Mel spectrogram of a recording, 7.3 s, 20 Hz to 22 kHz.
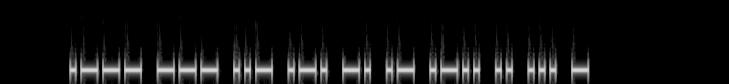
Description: Morse code, heard as a keyed tone, about 22 wpm, 700 Hz. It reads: JOURNALIST
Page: morse-code-ninja-practice-22wpm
